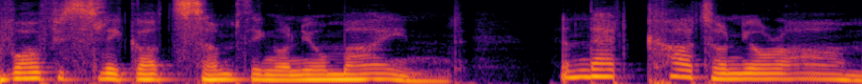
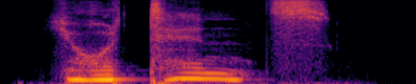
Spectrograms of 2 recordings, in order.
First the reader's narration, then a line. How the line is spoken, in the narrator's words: whispered Felice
